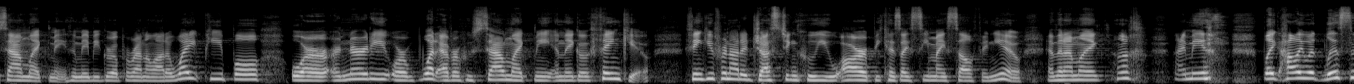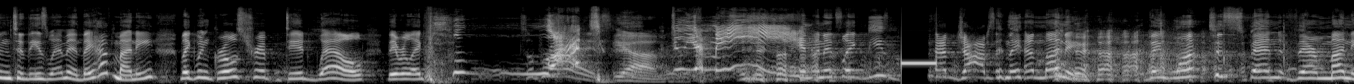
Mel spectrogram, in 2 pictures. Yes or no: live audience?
yes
